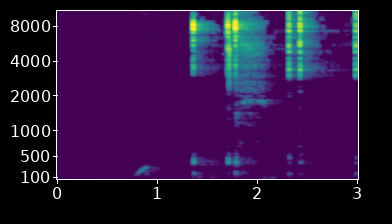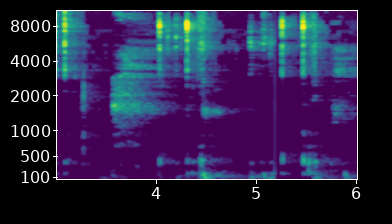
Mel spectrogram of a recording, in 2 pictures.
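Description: Faint computer mouse clicks: a run of sharp, separate clicks starting about a second and a half in, with a low rumble building in the last couple of seconds.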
